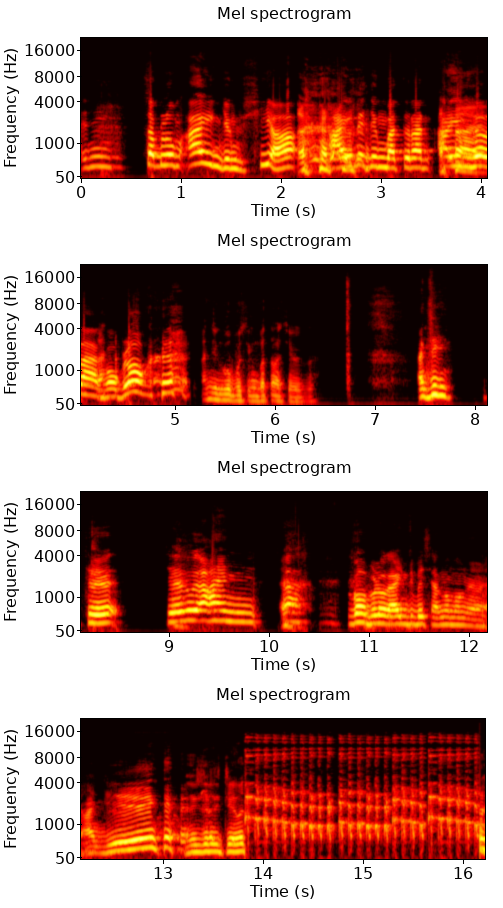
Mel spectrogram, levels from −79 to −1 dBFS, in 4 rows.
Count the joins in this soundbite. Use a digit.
1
